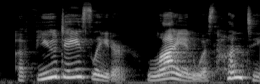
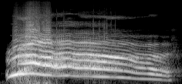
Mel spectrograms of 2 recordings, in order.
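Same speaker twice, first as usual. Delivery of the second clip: big, loud, high roar; lion roar; 8 semitones higher, 13 dB louder than usual. A narrator's reading. Lion woken by a mouse, roaring loudly. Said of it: "Lion woke up right away".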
